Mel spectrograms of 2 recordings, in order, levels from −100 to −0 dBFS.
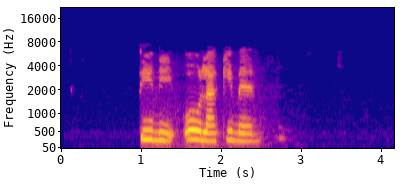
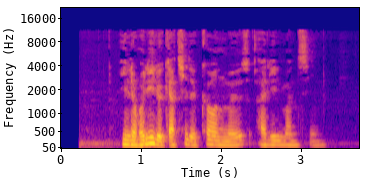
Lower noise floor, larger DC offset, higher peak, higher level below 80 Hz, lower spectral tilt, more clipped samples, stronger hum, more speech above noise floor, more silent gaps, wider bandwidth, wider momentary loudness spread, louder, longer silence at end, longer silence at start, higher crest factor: first, -84 dBFS vs -46 dBFS; neither; about the same, -2 dBFS vs 0 dBFS; second, -60 dBFS vs -50 dBFS; about the same, -6 dB/octave vs -7 dB/octave; neither; neither; first, 70 dB vs 29 dB; neither; second, 6.4 kHz vs 11.5 kHz; second, 9 LU vs 15 LU; first, -15 LUFS vs -18 LUFS; first, 1.7 s vs 0.45 s; first, 1 s vs 0.75 s; about the same, 16 dB vs 18 dB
